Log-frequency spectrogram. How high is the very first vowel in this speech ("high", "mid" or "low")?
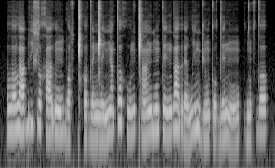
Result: mid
